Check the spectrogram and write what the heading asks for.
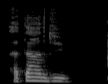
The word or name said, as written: attendu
